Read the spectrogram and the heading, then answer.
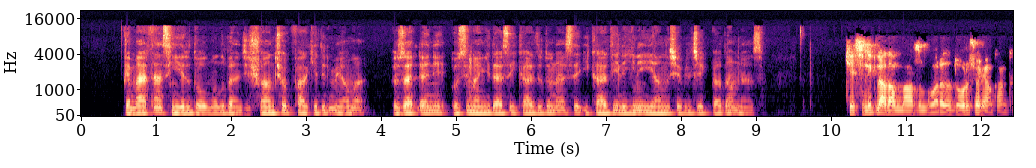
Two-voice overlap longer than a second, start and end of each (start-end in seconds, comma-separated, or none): none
